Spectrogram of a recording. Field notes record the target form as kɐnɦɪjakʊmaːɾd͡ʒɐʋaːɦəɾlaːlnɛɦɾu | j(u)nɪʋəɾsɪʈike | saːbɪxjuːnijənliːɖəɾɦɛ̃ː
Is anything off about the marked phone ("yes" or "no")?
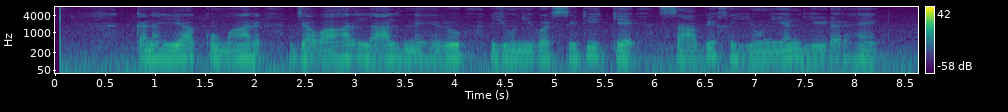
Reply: yes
